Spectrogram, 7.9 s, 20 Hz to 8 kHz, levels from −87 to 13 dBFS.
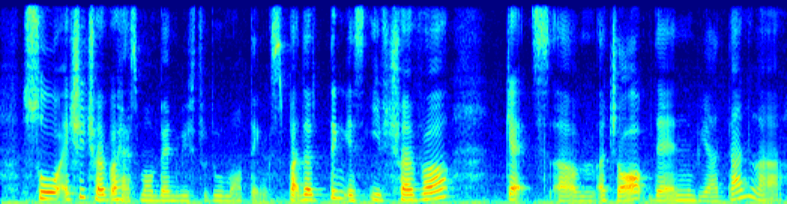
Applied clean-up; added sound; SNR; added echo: none; none; none; none.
